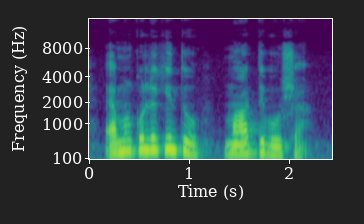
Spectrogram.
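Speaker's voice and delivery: ordinary delivery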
